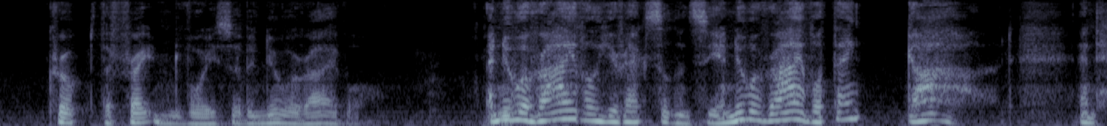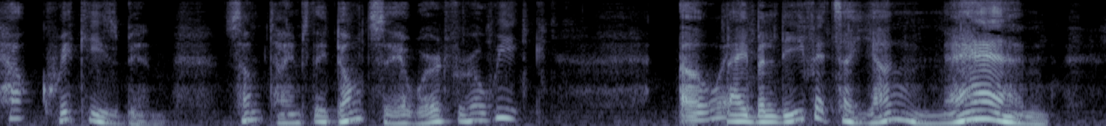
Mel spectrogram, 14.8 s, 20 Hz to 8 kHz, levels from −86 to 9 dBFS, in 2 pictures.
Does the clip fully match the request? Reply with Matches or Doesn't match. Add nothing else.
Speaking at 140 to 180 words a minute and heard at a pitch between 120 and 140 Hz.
Matches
